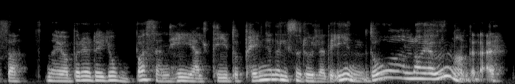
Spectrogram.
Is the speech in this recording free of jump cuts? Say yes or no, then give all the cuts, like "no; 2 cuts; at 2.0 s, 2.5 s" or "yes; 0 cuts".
yes; 0 cuts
